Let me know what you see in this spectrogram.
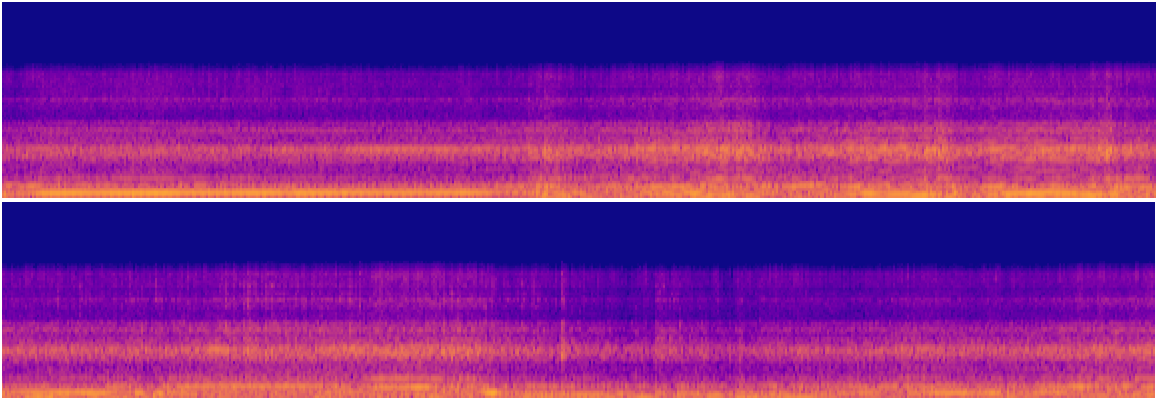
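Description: Race car's engine heard from inside the cabin, held at steady revs for about five seconds, then pulling away hard. Heavy rumble from the road and the engine rising and falling through the gears follow as it races along the track.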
